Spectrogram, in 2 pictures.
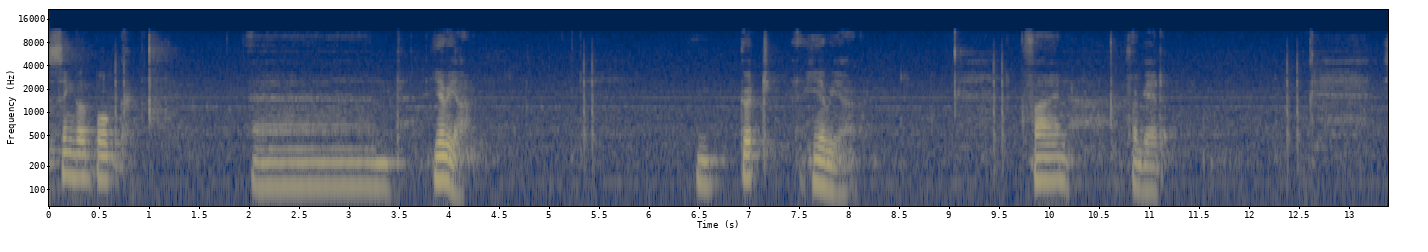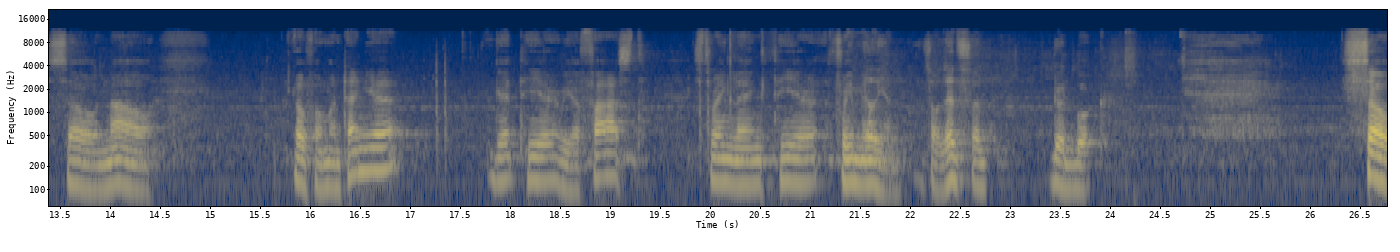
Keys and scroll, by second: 1.1 shift+Return, 9.8 super+w, 10.7 super+d, 17.7 shift+Return, 20.3 shift+Return.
